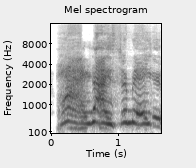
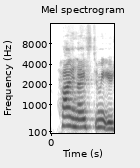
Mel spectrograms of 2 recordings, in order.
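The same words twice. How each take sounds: First: It is said very loudly, like through a bullhorn. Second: It is said at a normal, conversational volume.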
